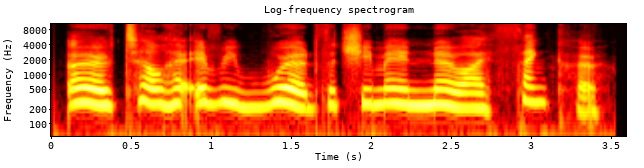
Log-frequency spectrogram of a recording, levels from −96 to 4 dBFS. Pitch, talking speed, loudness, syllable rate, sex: 240 Hz, 200 wpm, -17 LUFS, 4.2 syllables/s, female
